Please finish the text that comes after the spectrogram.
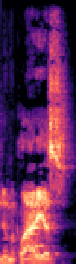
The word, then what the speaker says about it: Pneumagladius: I can It's spelled with the P. It's a Greek. It's a it's a it's derived from a Latin word, so different spelling than you'd think.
